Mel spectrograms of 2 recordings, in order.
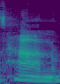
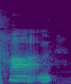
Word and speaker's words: Han: He pronounces Han as Han rather than Han. Which is how a lot of the characters in it, as in Hans but dropping the S as opposed to Han, which is how a lot of the other characters pronounce it.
